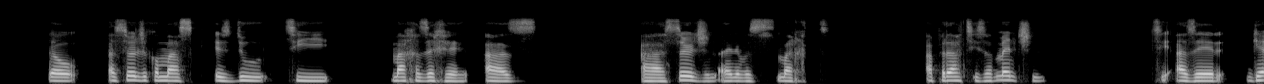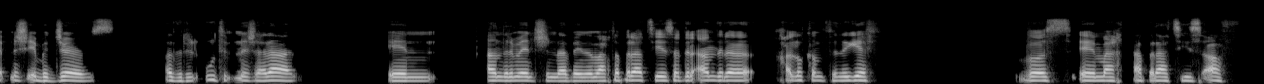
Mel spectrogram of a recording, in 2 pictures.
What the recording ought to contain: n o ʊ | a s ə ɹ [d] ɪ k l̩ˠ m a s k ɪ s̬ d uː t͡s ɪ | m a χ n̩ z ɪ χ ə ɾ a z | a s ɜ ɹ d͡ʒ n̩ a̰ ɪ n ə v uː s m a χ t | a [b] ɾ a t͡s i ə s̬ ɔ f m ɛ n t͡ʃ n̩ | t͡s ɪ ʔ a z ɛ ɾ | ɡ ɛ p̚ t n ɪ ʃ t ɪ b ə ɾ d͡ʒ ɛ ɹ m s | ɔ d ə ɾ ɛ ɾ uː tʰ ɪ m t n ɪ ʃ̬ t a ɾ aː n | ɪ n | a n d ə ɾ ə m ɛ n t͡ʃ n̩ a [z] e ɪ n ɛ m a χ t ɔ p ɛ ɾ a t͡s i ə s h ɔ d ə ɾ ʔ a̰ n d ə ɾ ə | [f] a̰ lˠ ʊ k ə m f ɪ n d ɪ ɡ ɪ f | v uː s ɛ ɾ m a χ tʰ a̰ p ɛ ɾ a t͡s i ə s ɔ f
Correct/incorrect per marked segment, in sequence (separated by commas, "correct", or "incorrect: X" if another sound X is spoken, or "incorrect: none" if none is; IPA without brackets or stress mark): incorrect: d͡ʒ, incorrect: p, incorrect: v, incorrect: χ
